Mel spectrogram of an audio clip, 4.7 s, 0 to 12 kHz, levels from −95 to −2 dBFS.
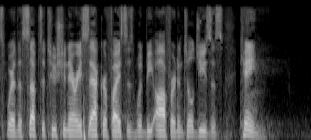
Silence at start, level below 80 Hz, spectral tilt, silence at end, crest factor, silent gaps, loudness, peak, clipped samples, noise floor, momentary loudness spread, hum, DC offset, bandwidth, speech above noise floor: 0 s; -60 dBFS; -4.5 dB/octave; 0.7 s; 22 dB; none; -29 LUFS; -8 dBFS; under 0.1%; -72 dBFS; 9 LU; none; under 0.1%; 10.5 kHz; 42 dB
